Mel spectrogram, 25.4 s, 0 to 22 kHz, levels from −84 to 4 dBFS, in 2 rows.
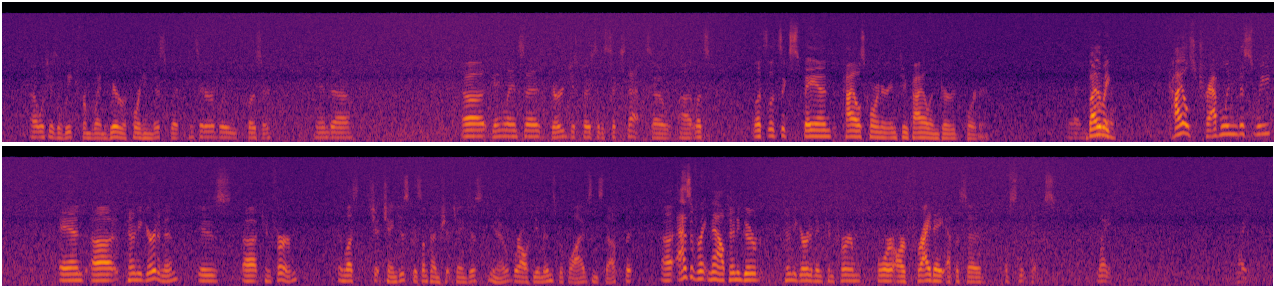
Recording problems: wrong speed, natural pitch; too fast; 1.5 times normal speed
hiss; loud; throughout; 9 dB below the speech

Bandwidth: 15.5 kHz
